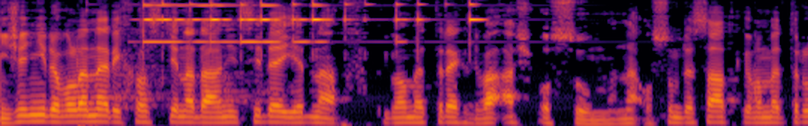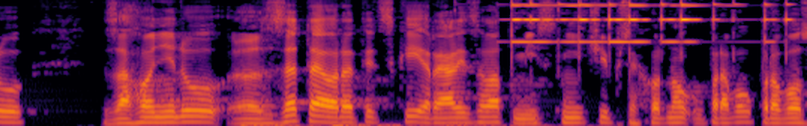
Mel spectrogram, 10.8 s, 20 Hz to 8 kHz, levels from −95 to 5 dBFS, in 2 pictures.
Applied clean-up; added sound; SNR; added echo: classical method spectral subtraction.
